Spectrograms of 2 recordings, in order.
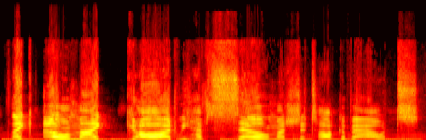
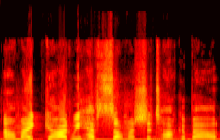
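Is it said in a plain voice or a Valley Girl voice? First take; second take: Valley Girl; plain voice. First: It is said in an exaggerated Valley Girl voice. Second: It is said in a plain, ordinary voice.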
